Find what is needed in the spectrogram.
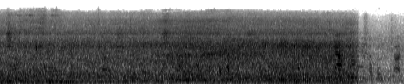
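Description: Steady outdoor background din with indistinct voices, which drops away abruptly about seven seconds in.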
